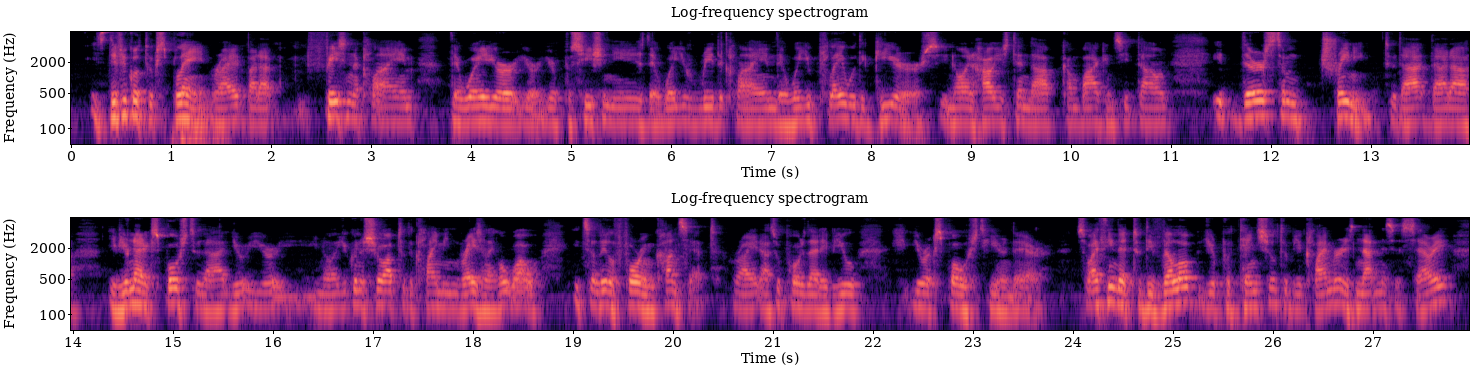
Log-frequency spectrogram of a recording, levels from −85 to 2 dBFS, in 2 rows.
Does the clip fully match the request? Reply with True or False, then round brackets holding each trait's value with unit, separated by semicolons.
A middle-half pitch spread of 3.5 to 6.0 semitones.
False (2.8 semitones)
